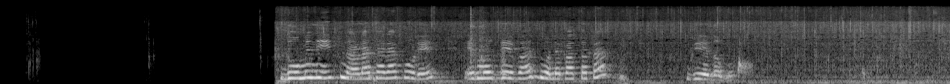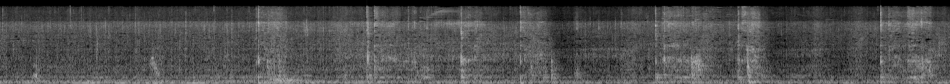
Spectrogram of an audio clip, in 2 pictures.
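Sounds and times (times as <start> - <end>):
vegetables sizzling in oil: 2.8 - 19.0
spatula scraping pan: 10.9 - 19.0.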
